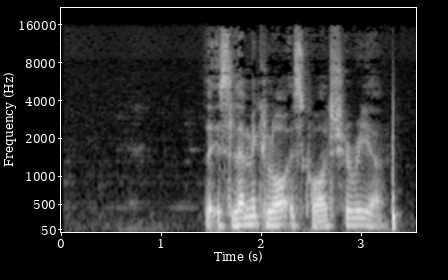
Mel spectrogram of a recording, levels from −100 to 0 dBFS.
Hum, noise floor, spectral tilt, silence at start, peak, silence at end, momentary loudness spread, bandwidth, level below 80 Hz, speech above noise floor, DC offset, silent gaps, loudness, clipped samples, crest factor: none; -61 dBFS; -5 dB/octave; 1.45 s; 0 dBFS; 0.2 s; 6 LU; 16.5 kHz; -48 dBFS; 47 dB; under 0.1%; none; -15 LUFS; under 0.1%; 16 dB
